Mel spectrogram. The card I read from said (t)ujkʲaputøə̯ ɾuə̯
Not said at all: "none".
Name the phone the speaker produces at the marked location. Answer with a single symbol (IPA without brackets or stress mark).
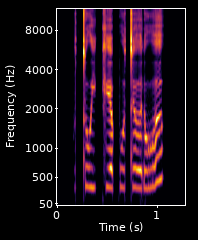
t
